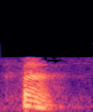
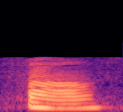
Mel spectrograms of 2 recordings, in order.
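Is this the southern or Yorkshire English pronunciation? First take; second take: Yorkshire; southern. First: It is said with a Yorkshire English vowel. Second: It is said with a southern English vowel. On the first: "are pronounced in Yorkshire and elsewhere as" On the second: "Southern English"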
